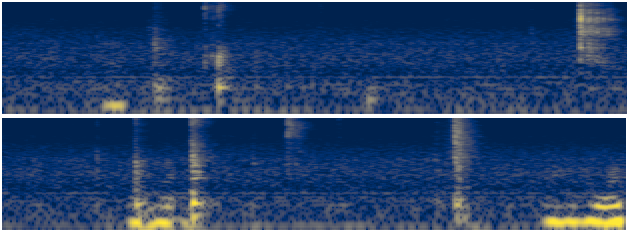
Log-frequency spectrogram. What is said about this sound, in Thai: นี่งัดไปเรื่อยเปื่อยนะครับ ต้องดูด้วยว่ามีน็อตส่วนไหน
